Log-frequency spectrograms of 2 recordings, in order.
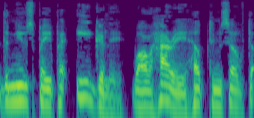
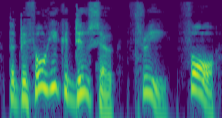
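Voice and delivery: ordinary delivery, nothing marked

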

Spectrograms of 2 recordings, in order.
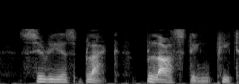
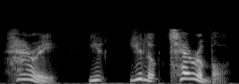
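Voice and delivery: worried friend; 13 semitones higher than usual. A narrator's reading. Ron greets exhausted Harry.

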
